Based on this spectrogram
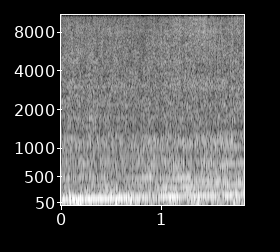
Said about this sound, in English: and I am in my car, driving, hands-free, don't worry, don't get all in a pinch about how I'm driving.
